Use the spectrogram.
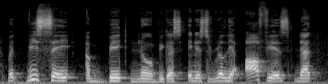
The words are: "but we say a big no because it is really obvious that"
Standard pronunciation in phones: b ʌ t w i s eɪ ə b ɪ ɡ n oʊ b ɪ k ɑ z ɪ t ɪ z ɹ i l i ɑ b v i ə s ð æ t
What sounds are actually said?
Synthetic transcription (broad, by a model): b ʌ t w i s eɪ ə b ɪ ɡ n oʊ b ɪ k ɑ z ɪ t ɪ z ɹ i l i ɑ v i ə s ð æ t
